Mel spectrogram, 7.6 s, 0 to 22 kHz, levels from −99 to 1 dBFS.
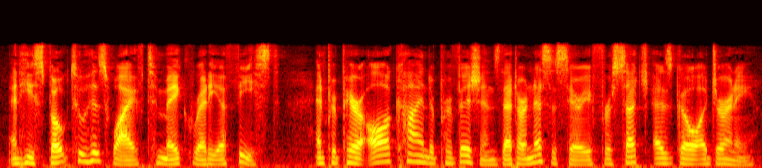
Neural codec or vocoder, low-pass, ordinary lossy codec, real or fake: none; 7.2 kHz; Opus, 64 kbps; real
